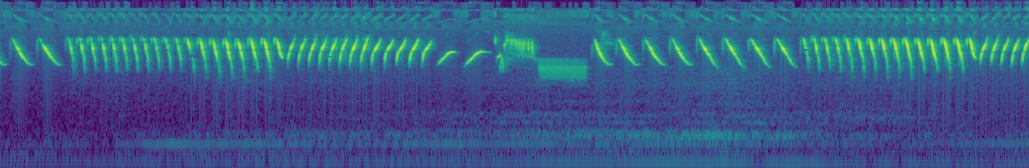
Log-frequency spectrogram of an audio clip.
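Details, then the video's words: Canary rolling song aimed at helping a young canary learn: long fast trills of downward sweeps, brief pause with an odd lower note, then spaced sweeps and another rapid trill. "KENARI Gacor Cuit cuit NGEROL TAJAM Menekan Lawan, Pancingan KENARI PAUD belajar bunyi | Canary bird"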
